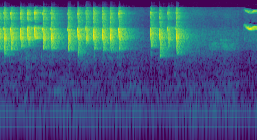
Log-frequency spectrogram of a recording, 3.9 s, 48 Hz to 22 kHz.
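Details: A white-rumped shama delivers 'AK47' filler song: two quick runs of about eight sharp, high, rattling notes each, then a few louder separate notes, a near-silent pause, and one thin high whistle.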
